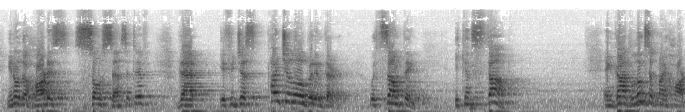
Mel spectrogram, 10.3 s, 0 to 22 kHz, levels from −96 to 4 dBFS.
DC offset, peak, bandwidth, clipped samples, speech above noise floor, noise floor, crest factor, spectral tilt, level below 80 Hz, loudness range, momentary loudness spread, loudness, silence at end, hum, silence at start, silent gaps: under 0.1%; -2 dBFS; 16.5 kHz; under 0.1%; 27 dB; -45 dBFS; 18 dB; -3.5 dB/octave; -46 dBFS; 3 LU; 14 LU; -18 LUFS; 0 s; none; 0.1 s; none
